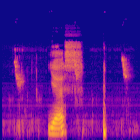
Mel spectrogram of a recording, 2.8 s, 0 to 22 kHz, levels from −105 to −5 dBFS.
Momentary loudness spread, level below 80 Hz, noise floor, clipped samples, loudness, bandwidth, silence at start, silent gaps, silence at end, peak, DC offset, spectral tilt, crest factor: 16 LU; -68 dBFS; -57 dBFS; under 0.1%; -27 LUFS; 9.4 kHz; 0.25 s; none; 0.3 s; -8 dBFS; under 0.1%; -5.5 dB/octave; 20 dB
